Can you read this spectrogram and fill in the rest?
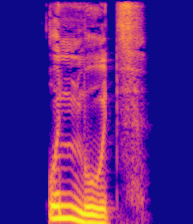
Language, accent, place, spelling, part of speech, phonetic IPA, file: German, Germany, Berlin, Unmuts, noun, [ˈʊnˌmuːt͡s], De-Unmuts.ogg
- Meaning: genitive singular of Unmut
